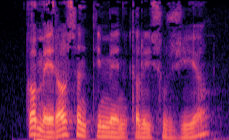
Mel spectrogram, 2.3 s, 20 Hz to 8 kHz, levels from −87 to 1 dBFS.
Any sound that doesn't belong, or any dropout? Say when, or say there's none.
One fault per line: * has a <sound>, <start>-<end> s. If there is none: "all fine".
all fine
